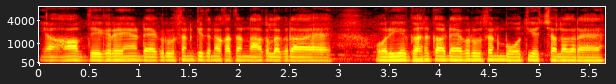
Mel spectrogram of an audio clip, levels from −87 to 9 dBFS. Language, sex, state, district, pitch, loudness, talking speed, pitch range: Hindi, male, Haryana, Rohtak, 135 Hz, -17 LUFS, 235 wpm, 130-140 Hz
